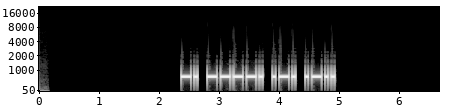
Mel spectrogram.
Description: Morse code, heard as a keyed tone, about 22 wpm, 700 Hz. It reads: N9RL
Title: USA Call Signs - 4 Characters - Repeated 2x - 22wpm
